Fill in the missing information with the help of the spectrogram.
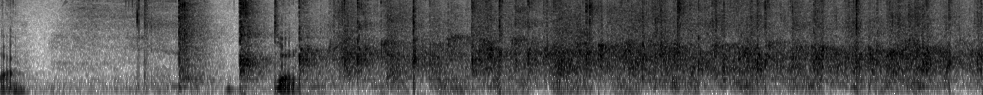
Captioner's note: applause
